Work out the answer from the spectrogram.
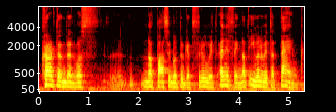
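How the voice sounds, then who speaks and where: A man's voice: on the low side, darkish tone. Czech-accented man telling his story. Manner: earnest, halting non-native phrasing. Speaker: guest author. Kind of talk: interview storytelling.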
